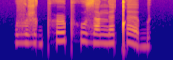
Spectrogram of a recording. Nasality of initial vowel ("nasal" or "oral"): oral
